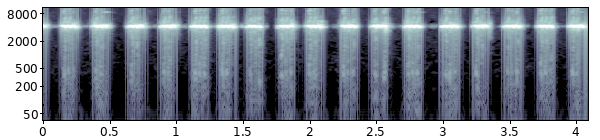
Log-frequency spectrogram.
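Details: A short, unbroken stretch of cricket chirping: about sixteen sharp, high-pitched pulses in four seconds, steady in loudness, in clean silence.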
